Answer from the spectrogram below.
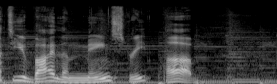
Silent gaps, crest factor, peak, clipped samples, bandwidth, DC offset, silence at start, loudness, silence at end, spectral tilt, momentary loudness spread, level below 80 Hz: none; 18 dB; -4 dBFS; under 0.1%; 16 kHz; under 0.1%; 0 s; -21 LUFS; 0 s; -5 dB/octave; 18 LU; -42 dBFS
